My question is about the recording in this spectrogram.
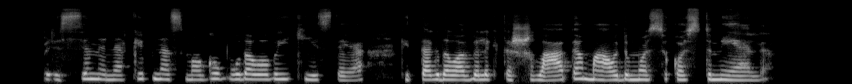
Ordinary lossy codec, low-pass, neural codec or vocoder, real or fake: AAC, 96 kbps; 14.4 kHz; codec, 44.1 kHz, 7.8 kbps, DAC; fake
